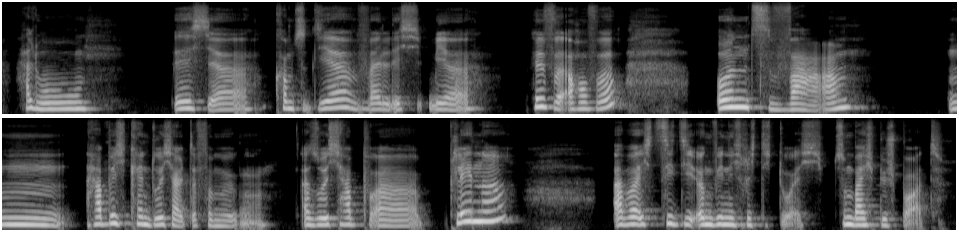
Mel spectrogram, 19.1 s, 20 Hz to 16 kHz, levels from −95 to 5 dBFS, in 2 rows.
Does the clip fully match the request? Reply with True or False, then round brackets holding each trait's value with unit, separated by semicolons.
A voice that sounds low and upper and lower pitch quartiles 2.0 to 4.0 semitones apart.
False (215 Hz; 2.8 semitones)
